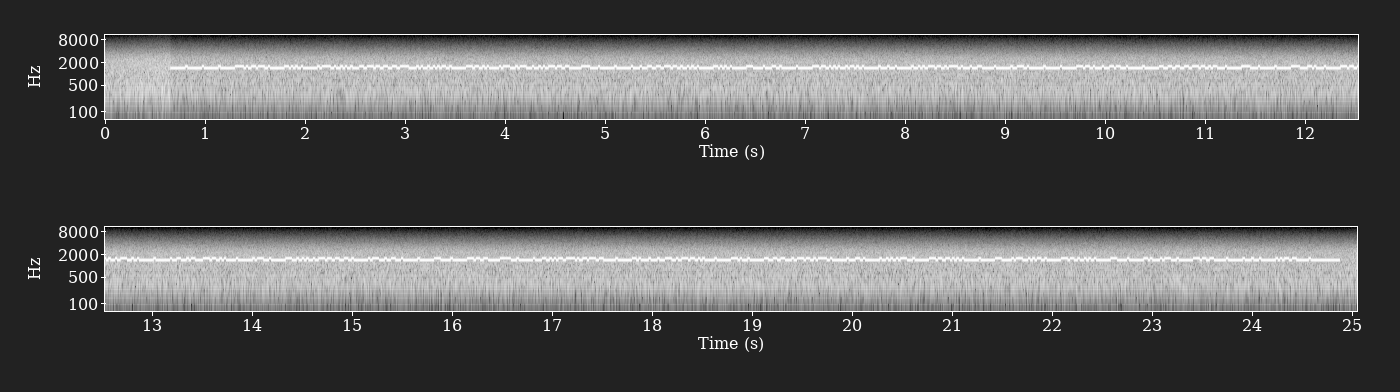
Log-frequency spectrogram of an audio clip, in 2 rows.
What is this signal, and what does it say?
RTTY (45.45 baud, 170 Hz shift), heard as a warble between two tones, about 1500 Hz centre, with radio static. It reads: REJU IOFS XZZJ VOQI JRMU YDQJ EQVA QLII BOOG FNWB XZNF IZWM VTUS VGQN XHIC EUJZ RMZS JMGZ VQSV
